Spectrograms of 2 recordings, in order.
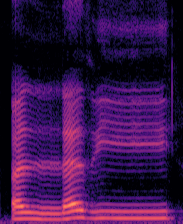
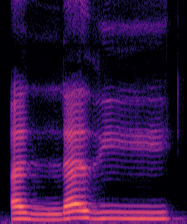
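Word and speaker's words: الذي: तो इसको ऐसे पढ़ेंगे, अल्लज़ी, ज़ी के 2 काउंट्स लंबा करेंगे, हमज़ा को लाम से मिलाएंगे, अल्लज़ी अल्लज़ी। आप भी मेरे साथ प्रैक्टिस करें, अल्लज़ी अल्लज़ी, ठीक है। ज़ाल को सही प्रोनाउंस करना है, जी की साउंड ना आए।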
